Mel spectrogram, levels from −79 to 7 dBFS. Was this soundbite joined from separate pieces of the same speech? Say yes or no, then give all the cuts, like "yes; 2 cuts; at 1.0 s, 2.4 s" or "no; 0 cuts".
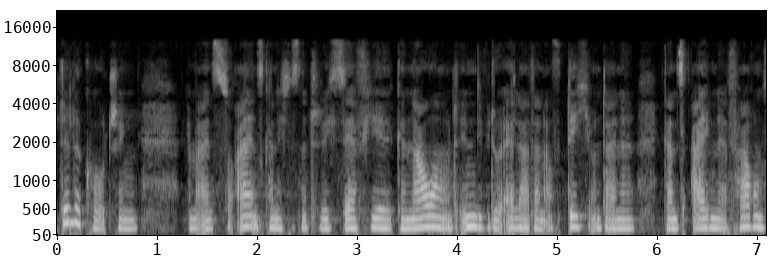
yes; 1 cut; at 1.2 s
